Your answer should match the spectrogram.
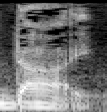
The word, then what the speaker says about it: dye: To dye. Teñir el pelo. To dye. D-Y-E. Dye. Se pronuncia igual que morir. Pero con Y.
